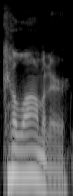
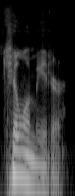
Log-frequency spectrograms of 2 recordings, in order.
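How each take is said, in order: First: The word is not said as kill-o-meet-er. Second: The word is said as kill-o-meet-er. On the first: The speaker calls it wrong. "it's not kilometer" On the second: The speaker calls it right. "kill o and then m e e t would be how to pronounce it"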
